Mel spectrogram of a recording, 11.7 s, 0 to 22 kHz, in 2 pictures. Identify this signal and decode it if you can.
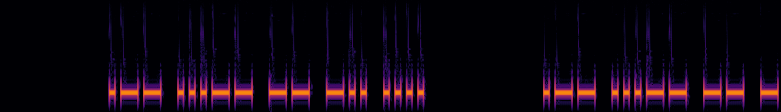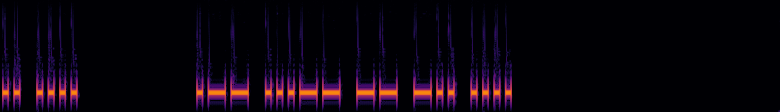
Morse code, heard as a keyed tone, about 28 wpm, 700 Hz. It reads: W3MDH W3MDH W3MDH
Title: USA Call Signs - 5 Characters - Repeated 3x - 28wpm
